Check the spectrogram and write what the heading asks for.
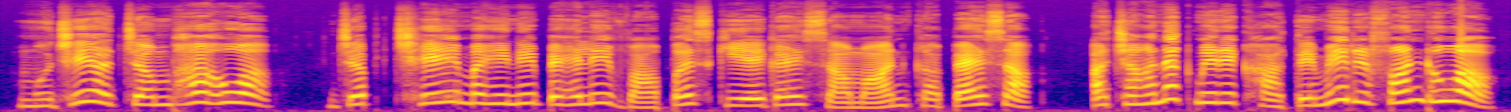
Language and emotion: Hindi, surprised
